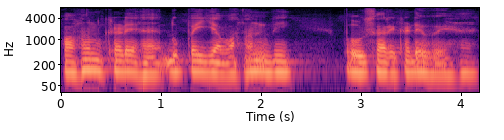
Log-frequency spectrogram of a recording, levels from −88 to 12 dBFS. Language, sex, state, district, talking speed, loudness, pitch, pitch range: Hindi, male, Rajasthan, Bikaner, 155 wpm, -14 LUFS, 120 Hz, 115-125 Hz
